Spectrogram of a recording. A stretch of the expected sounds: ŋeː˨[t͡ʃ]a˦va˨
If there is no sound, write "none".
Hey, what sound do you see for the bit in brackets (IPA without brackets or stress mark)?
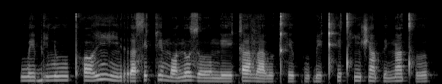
k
